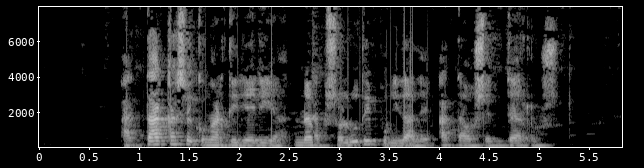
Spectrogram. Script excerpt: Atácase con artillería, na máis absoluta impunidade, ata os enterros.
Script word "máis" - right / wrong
wrong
